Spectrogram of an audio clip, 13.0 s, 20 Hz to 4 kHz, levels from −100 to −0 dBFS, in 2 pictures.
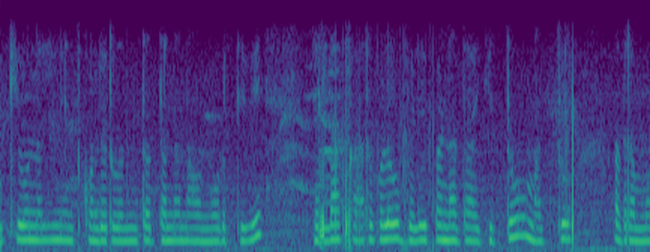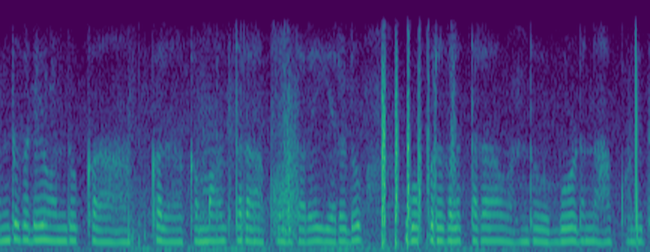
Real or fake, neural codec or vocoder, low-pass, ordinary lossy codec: real; none; 3.6 kHz; none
